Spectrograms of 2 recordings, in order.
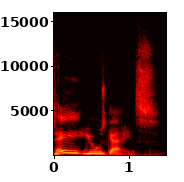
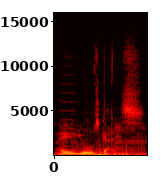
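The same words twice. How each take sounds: First: Slow, drawn-out Noo Yawk greeting; 1930s beat cop. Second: Slow drawn-out New York greeting; 1930s beat cop. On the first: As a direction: lean into the thick New York accent. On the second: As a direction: lean on the yous. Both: Shown as a demonstration. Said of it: "she loves to hear me say it like that".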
